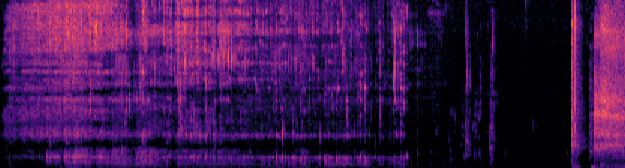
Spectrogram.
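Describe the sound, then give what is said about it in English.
Someone takes a long, airy slurp of hot tea, followed by a few short sips and small mouth clicks, then a brief final slurp. “Okay, you know, I was going to ceremoniously have a sip of tea.”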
